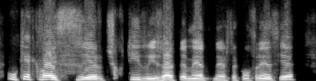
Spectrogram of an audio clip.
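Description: A man's voice with a dark, mellow tone, in a dry, close sound with no echo. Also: quiet background. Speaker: politician. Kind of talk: interview. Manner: formal.

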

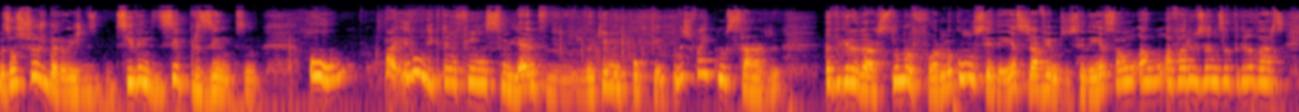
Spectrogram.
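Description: A woman talks at a moderate pace with a high pitch and very wide pitch swings. Her tone is dark and mellow. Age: young. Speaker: political commentator. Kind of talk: political panel discussion.

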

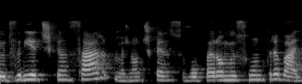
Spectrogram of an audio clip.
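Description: A woman speaks at a medium pitch with ordinary pitch variation. She has an unremarkable speaking voice. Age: 30s. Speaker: clinical lab technician. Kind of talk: interview.

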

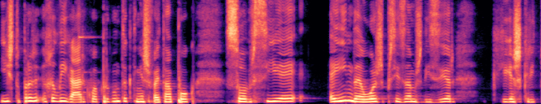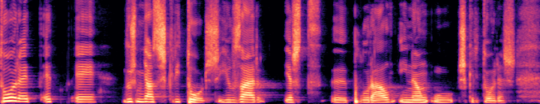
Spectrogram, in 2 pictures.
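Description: A woman speaks at a moderate pace with a medium pitch. The sound is dry and close, with no echo. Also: ordinary pitch variation. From Portugal, Porto. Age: 40s. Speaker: journalist and writer. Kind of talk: live panel talk. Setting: stage with audience at literary festival.

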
